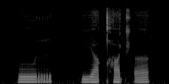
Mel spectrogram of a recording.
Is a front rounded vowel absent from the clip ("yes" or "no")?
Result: yes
